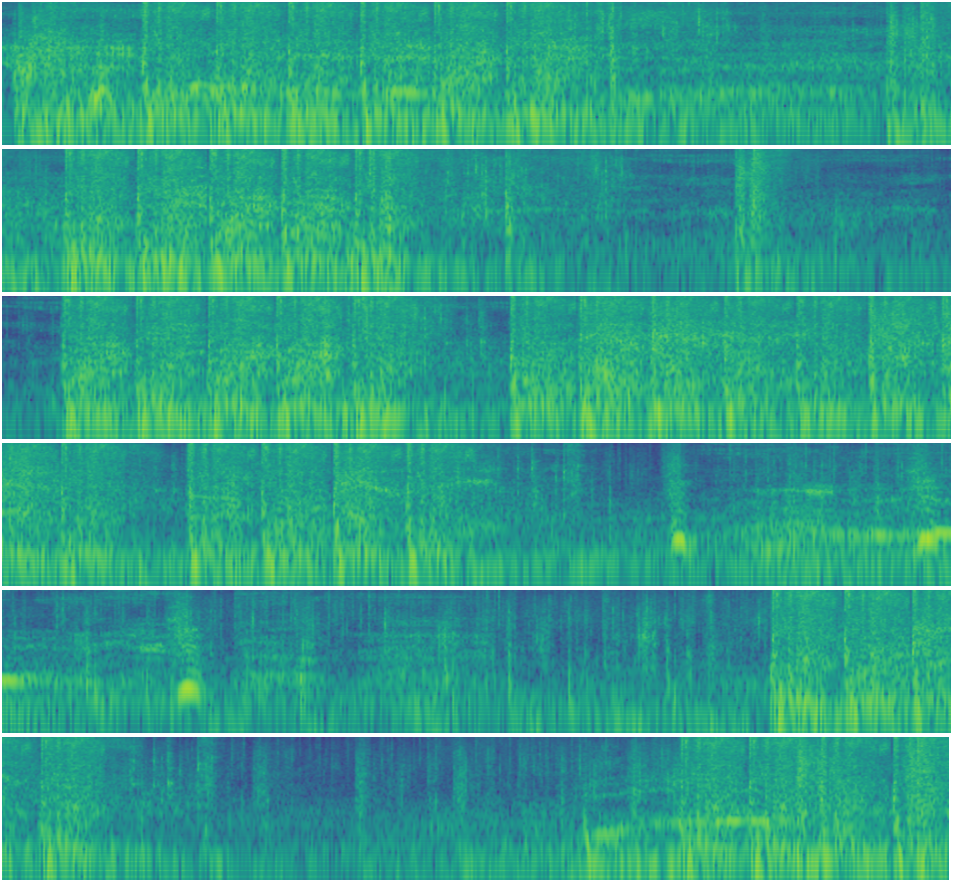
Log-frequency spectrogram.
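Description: A shotgun fires in loud, repeated blasts that echo through stone halls.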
